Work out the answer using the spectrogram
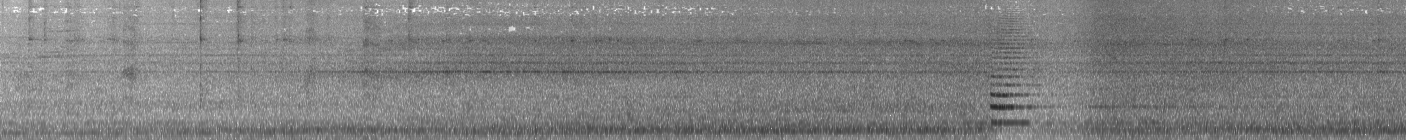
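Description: Vande Bharat Express electric train set running in along the platform, its rumble growing louder as the coaches pass close by. About two-thirds of the way through there is one short horn blast.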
